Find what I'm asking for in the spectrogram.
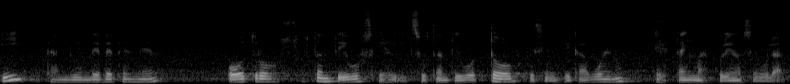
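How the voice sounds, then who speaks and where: A man's voice: lowish voice, normal speed, mellow, a little hiss or hum. A man teaching a Hebrew grammar lesson, explaining step by step, sounding out words syllable by syllable and checking with "¿verdad?".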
